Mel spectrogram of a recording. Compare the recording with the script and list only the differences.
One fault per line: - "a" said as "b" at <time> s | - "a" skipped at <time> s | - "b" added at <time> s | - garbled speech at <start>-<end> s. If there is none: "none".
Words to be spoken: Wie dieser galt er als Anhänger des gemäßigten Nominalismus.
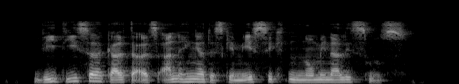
none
